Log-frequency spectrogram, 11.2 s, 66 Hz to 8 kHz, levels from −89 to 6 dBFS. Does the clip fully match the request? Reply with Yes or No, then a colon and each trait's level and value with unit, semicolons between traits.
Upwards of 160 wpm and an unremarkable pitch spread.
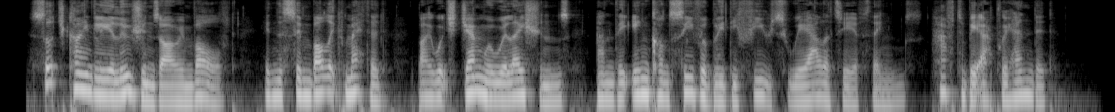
No: slow, 135 wpm; average, 4.5 semitones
